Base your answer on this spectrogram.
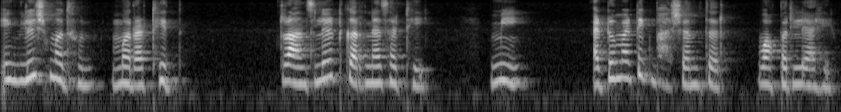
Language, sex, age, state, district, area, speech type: Marathi, female, 18-30, Maharashtra, Pune, rural, spontaneous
